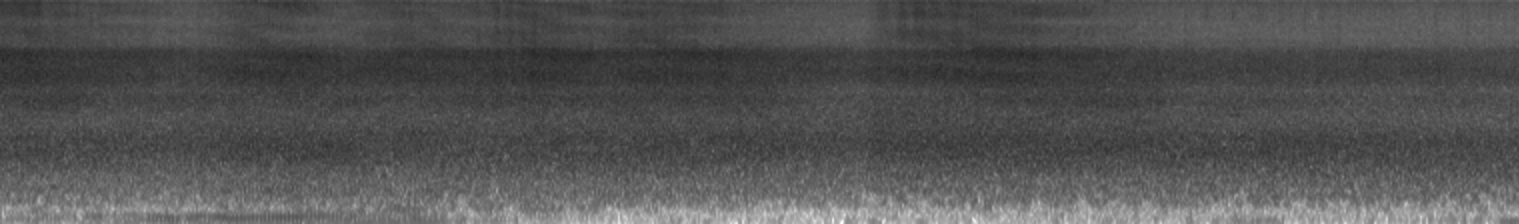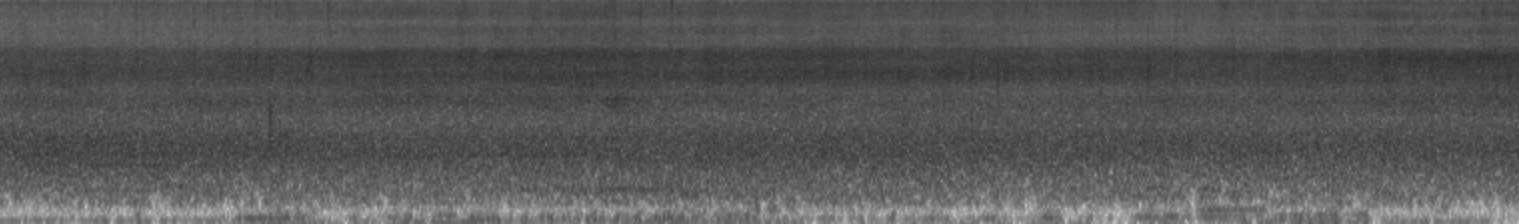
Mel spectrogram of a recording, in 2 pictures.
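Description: Heavy rain falling steadily on a wet road, a continuous hiss. A car's tyres swish through the standing water at the start, and a low rumble of vehicles comes and goes later.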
